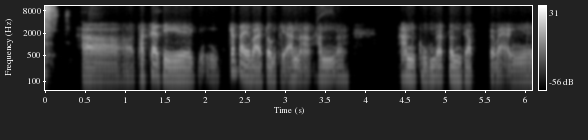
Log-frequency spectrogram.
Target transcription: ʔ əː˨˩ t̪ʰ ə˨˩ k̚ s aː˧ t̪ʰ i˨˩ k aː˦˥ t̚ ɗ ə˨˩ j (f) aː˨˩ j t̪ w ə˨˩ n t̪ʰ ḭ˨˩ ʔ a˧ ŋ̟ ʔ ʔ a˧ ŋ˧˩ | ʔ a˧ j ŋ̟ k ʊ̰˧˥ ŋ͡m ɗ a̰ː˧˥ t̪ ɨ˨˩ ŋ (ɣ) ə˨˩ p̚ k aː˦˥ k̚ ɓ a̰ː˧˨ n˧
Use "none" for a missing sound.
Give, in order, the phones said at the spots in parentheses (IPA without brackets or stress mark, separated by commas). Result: v, ɣ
